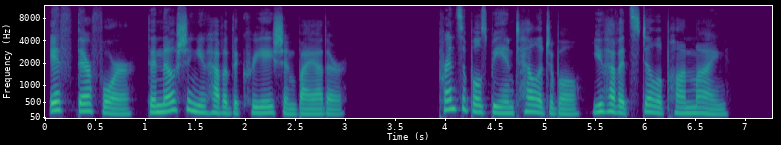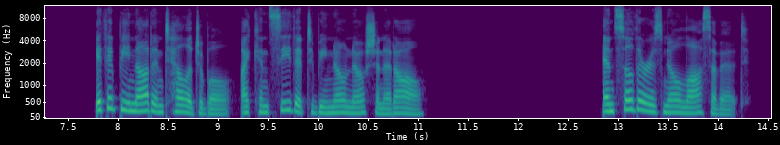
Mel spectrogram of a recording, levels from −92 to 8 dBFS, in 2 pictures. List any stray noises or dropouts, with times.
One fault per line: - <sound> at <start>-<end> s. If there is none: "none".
none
